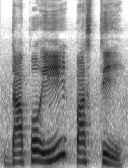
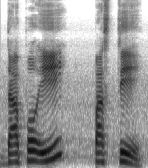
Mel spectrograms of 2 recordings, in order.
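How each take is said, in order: First: "দাপো ই পাস্তি" said slowly as one whole phrase; slow, careful teacher's model of the phrase; slow Italian demo. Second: "দাপো ই" then a pause before "পাস্তি"; chunked repetition with a break after "দাপো ই"; broken into chunks. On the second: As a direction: split the phrase with a clear gap before "পাস্তি". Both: Shown as a demonstration. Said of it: "এর Italian কি হবে?".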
